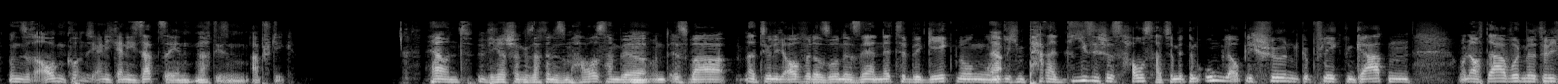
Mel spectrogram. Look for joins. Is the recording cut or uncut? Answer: cut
